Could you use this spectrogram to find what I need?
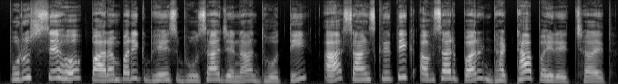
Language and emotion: Maithili, neutral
